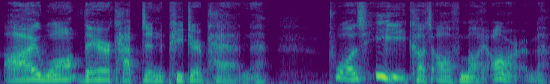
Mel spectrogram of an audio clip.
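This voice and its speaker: A vain, brooding pirate captain, as a woman reads him aloud, slow and theatrical in a storybook. His gravelly voice sits a little high and swoops widely between threats and whimpers. He draws every word out. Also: big pitch swings, exaggerated voice. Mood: menacing. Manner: slow, theatrical, swinging from menace to whining.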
